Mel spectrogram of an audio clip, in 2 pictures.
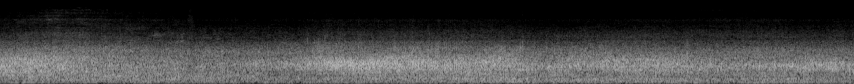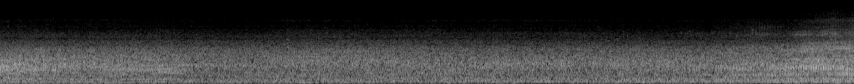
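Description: High water rushes and churns against a bridge pier.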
